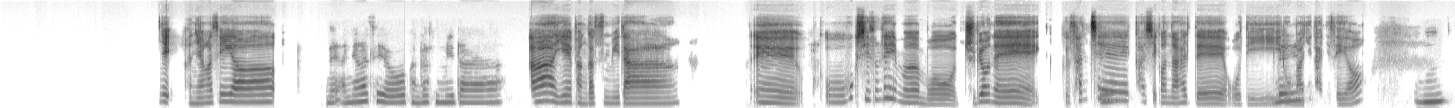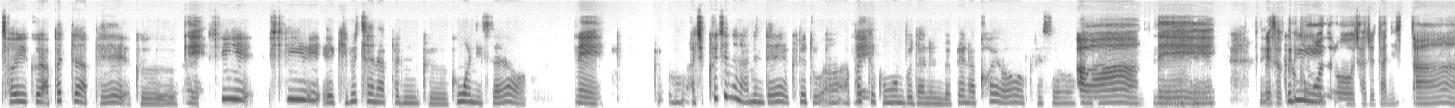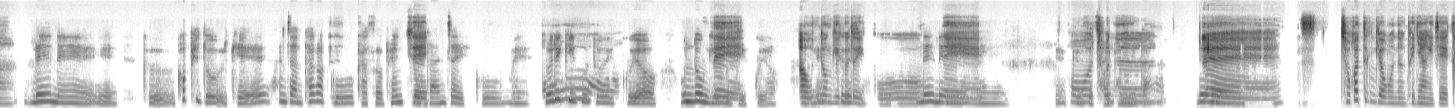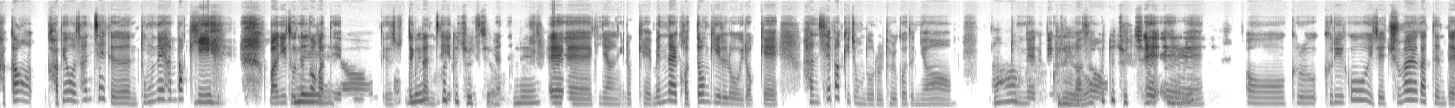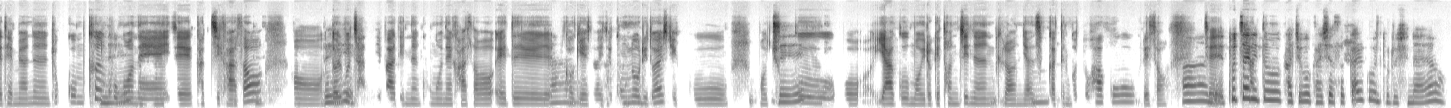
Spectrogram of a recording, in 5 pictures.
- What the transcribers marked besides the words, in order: other background noise; tapping; distorted speech; laughing while speaking: "네"; laughing while speaking: "한 바퀴"; other noise; laugh; unintelligible speech
- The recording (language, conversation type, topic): Korean, unstructured, 집 근처 공원이나 산에 자주 가시나요? 왜 그런가요?
- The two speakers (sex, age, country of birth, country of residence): female, 40-44, South Korea, United States; female, 60-64, South Korea, South Korea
